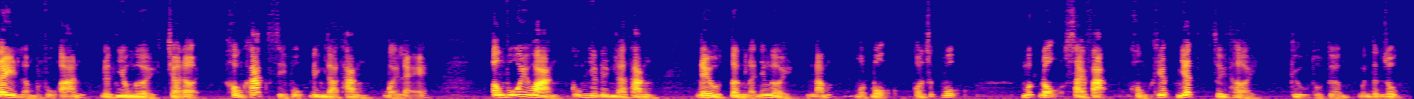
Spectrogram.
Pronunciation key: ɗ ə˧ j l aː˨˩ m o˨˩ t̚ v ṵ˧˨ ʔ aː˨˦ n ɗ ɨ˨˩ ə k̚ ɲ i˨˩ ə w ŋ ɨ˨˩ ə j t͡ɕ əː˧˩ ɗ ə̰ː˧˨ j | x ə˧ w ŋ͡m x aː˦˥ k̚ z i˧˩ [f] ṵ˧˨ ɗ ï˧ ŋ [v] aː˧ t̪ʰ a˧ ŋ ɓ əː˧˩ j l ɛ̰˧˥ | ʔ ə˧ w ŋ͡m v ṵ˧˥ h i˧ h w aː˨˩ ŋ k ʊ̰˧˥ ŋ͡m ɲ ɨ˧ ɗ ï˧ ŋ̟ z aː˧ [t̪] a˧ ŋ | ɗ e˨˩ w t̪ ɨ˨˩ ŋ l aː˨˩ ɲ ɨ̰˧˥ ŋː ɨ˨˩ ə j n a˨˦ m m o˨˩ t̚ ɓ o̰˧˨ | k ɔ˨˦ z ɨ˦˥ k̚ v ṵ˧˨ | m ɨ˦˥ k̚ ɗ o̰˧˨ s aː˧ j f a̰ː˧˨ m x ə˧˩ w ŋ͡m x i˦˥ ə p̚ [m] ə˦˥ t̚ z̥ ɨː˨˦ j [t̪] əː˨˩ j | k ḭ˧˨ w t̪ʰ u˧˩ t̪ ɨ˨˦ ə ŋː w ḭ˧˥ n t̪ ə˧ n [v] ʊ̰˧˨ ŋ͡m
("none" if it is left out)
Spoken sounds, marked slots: v, z, t̪ʰ, ɲ, t̪ʰ, z

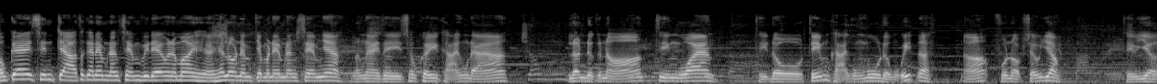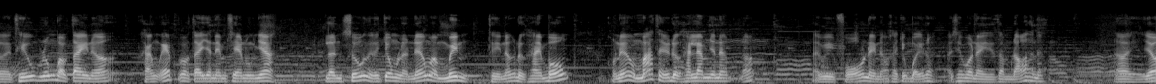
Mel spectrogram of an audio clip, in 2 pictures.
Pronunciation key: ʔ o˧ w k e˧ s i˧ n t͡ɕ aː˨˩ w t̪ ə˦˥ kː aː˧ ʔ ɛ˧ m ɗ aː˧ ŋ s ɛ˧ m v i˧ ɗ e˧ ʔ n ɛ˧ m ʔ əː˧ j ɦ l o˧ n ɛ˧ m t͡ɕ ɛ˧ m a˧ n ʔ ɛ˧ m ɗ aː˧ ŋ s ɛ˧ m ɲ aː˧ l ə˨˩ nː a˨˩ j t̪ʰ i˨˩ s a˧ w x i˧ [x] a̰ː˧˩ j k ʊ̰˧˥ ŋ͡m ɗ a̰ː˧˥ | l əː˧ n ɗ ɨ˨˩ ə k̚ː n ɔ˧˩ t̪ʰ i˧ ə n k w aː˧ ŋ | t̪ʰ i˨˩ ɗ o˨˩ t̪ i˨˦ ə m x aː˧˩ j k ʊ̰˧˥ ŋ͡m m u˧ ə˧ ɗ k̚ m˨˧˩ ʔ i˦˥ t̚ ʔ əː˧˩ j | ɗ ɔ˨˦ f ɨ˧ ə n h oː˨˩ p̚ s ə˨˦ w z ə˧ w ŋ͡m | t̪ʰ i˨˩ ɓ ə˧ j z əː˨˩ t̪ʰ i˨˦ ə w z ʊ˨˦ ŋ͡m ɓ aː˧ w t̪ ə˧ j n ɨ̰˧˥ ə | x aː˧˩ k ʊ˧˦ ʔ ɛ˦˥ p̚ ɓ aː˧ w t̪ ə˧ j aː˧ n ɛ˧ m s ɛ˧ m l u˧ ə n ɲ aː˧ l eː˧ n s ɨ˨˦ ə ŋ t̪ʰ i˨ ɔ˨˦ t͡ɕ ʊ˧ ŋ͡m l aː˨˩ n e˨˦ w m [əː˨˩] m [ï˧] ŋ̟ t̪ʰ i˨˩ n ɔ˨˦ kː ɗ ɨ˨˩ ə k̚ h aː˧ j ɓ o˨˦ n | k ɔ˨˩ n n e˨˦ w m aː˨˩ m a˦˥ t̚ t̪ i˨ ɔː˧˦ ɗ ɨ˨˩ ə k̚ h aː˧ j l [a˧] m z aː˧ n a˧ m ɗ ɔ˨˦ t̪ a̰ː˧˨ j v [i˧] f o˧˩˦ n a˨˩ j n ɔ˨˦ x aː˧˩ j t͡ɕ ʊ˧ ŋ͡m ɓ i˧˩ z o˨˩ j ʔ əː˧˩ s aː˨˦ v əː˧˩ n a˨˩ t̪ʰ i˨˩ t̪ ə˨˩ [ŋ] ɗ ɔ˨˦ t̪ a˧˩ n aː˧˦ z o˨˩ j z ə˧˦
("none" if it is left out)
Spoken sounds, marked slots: x, aː˨˩, ï˧, a˧, i˨˩, m

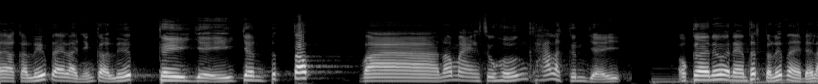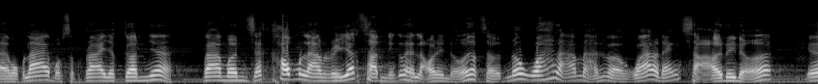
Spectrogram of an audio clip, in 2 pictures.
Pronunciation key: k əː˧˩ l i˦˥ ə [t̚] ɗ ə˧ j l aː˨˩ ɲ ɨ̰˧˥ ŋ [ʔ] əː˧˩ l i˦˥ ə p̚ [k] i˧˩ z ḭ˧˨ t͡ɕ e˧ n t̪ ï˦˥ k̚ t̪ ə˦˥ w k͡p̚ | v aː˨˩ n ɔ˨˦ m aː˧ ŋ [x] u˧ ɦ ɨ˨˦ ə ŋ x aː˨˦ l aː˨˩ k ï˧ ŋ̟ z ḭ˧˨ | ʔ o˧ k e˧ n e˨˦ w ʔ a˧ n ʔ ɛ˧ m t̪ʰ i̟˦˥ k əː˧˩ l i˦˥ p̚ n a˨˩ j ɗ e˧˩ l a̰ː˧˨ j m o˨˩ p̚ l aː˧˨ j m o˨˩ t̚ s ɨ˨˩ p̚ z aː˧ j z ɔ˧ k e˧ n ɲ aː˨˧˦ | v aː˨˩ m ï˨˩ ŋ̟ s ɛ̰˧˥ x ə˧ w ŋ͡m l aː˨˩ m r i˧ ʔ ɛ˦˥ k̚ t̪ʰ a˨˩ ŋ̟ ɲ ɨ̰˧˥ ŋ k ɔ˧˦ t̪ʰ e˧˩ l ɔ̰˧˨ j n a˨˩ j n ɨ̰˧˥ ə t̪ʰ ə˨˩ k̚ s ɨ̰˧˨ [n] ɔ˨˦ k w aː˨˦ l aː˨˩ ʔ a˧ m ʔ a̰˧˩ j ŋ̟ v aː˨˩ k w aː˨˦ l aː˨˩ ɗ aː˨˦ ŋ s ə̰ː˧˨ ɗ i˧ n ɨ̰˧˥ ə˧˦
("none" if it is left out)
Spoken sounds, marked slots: p̚, k, k, s, n

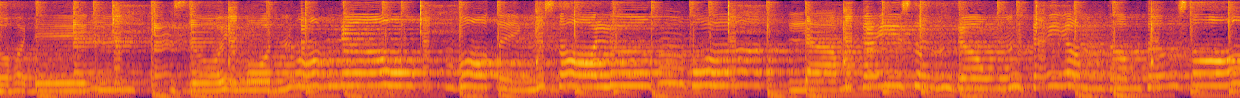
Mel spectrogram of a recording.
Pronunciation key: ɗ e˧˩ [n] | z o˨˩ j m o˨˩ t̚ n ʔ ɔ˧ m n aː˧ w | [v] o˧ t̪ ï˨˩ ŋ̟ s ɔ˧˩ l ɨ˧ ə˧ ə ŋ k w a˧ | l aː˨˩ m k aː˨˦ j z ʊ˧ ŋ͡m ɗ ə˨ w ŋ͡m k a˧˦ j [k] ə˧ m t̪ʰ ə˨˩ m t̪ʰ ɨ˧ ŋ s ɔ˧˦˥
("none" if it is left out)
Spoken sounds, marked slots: n, v, ʔ

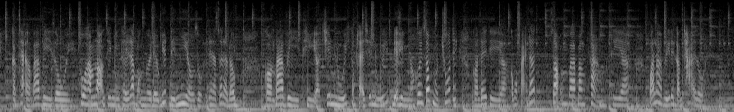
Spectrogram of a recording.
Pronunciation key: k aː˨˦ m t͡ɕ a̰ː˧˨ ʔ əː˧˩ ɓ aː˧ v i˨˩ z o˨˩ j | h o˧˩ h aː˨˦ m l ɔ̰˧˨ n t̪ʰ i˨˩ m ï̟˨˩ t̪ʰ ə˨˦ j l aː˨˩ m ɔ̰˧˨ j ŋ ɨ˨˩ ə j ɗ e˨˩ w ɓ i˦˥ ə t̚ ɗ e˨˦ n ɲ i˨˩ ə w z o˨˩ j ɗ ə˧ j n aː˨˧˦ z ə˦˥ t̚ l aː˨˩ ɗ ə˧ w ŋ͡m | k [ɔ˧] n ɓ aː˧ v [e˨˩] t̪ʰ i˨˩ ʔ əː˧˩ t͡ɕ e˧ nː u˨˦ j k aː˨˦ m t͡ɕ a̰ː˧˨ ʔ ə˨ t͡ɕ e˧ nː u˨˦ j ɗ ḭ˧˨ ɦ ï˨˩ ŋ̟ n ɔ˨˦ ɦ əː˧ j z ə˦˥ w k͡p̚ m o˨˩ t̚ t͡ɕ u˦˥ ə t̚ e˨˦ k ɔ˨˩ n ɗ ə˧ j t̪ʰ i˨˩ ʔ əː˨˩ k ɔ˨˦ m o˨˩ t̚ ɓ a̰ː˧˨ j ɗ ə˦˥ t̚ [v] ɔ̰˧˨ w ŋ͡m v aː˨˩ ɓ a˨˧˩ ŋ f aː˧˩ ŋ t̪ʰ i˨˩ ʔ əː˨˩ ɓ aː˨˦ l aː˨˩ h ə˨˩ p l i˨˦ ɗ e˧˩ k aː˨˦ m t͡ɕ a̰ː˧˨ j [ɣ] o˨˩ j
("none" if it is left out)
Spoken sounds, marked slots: ɔ˨˩, i˨˩, z, z

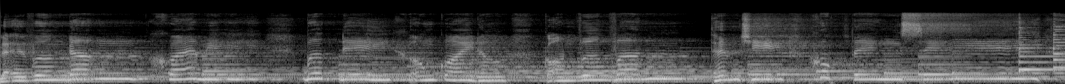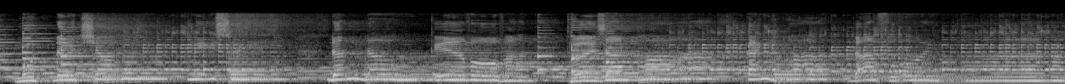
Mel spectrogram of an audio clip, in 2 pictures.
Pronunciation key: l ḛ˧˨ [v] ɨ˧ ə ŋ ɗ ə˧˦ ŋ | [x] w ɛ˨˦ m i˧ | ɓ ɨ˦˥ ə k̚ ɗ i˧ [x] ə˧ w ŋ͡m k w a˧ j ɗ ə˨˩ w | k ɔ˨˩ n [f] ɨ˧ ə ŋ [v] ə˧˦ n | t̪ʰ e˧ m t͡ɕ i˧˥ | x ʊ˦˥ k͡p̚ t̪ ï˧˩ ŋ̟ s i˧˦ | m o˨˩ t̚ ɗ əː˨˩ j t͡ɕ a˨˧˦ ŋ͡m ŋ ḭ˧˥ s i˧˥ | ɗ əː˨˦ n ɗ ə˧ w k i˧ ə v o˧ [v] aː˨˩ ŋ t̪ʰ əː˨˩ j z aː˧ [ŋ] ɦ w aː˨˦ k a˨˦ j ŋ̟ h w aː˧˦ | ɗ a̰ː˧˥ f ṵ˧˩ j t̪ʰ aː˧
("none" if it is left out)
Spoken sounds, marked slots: v, x, x, v, v, v, n

